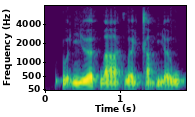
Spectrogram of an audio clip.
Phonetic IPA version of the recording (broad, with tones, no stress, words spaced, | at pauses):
ʔṵ˧˨ə̯ɲɨ˨˦ə̯hwaː˨˩kwə˨˩j ka̰˧˨mɲə˨˦w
